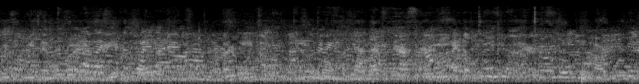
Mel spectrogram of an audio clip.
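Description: A man talking over constant crowd chatter, with many voices overlapping.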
